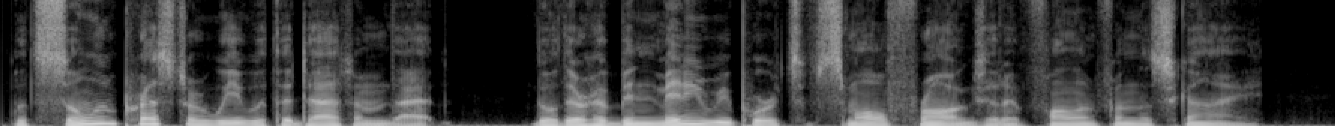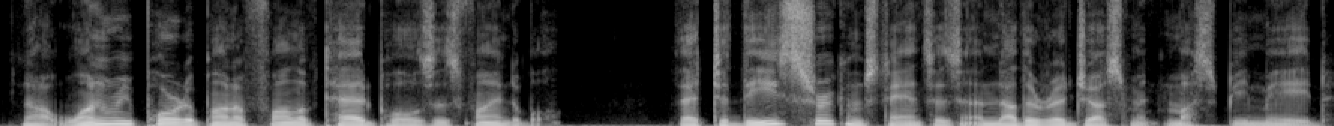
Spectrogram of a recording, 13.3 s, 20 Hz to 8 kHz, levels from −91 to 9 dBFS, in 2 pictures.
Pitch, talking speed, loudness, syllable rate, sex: 115 Hz, 195 wpm, -19 LUFS, 5.6 syllables/s, male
